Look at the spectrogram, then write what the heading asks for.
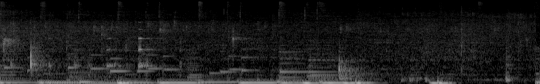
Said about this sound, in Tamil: இப்போ வெங்காயம் வதங்கிட்டுருக்கு.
